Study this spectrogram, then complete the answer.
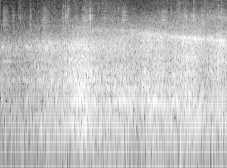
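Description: An aircraft flies over the Chicago Air & Water Show, heard from a boat on the water as a steady, fairly faint engine drone that swells slightly near the middle, with no talk.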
